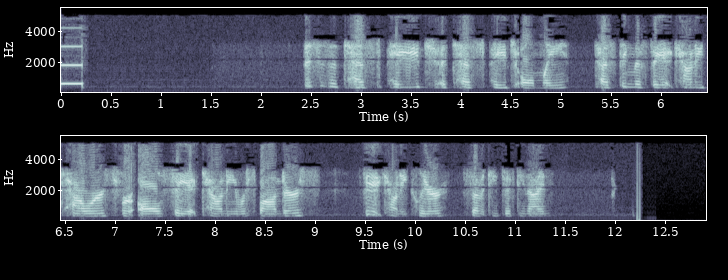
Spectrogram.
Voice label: all call, dispatch; Fayette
